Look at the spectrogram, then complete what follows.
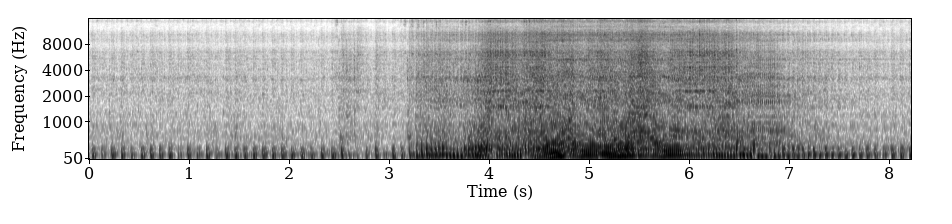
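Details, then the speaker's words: Honda Wave 100 after fixing hard starting, poor acceleration and stalling (carb cleaned, clogged fuel filter and air filter replaced, fuel now flows normally): even putting idle about four beats a second, clean smooth rev up and down; normal idle and revving. "ที่นี้เราก็ได้ทำการแก้ไขไส้กรองอากาศแล้วนะครับนั้นก็เคยไส้กรองน้ำมันแล้วนะครับก็น้ำมันก็รายได้ปกตินะครับตอนนี้ก็ถือว่าโอเคนะครับอ่ะวันพรุ่งนี้"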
